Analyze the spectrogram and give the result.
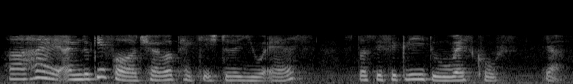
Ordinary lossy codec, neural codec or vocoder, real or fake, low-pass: AAC, 16 kbps; none; real; 7.2 kHz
